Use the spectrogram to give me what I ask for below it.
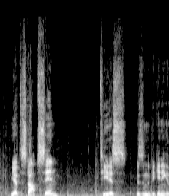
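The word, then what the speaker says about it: Tidus: Titus I've been told it's supposed to be pronounced tetus Yuna and tetus adorable just dynamic duo great characters um some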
